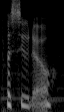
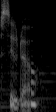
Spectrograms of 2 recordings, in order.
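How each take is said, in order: First: It is read out as it is spelled. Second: It uses the usual standard pronunciation. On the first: This is how many people wrongly say it. The speaker calls it wrong. "I've met so many people who say pseudo instead of" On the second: This is the accepted way to say it. The speaker calls it right. "instead of pseudo"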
